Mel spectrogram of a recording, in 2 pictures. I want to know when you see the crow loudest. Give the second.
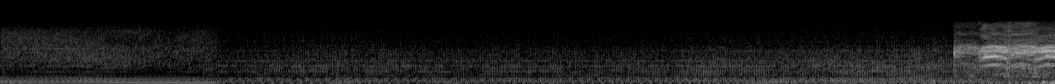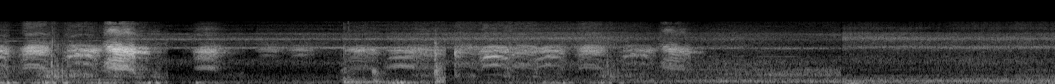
12 s.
